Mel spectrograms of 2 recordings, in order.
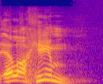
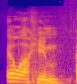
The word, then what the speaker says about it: Elohim: But in Hebrew, the word God here is Elohim. And it's pronounced pretty much the same in, English as in Hebrew without perhaps so much spit.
